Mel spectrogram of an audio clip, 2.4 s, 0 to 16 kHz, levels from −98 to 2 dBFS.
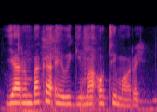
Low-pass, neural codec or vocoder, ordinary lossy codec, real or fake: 7.2 kHz; none; none; real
